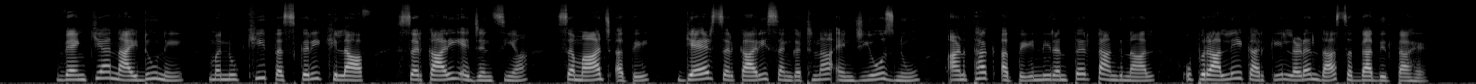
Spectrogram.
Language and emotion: Punjabi, neutral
